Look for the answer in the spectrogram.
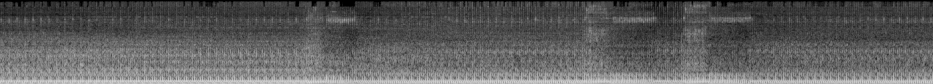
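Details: Yanmar TK486 4-cylinder diesel, all four injectors hooked up, hot grid heater used for cold start: even, steady idle clatter with a few brief dips in revs, smooth on all four cylinders; blow-by check shows no pressure from the vent.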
